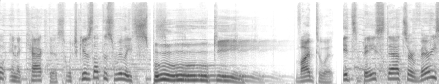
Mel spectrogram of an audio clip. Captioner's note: scary Spooky voice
